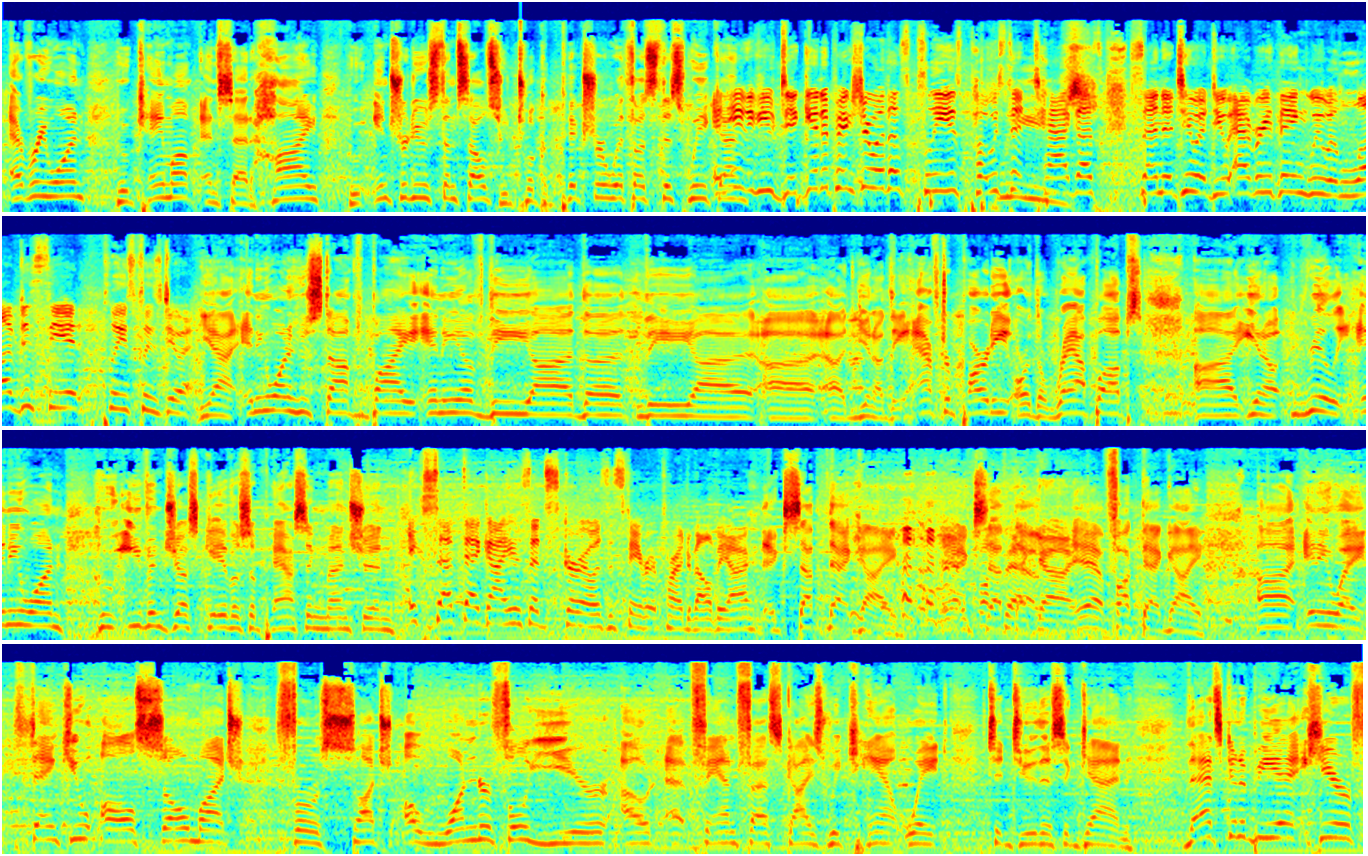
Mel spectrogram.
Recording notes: Limit Break Radio keeps their convention coverage rolling with Day 2 from out at The Paris in Las Vegas, Nevada for the Final Fantasy XIV Fan Festival. Live reports from the convention floor.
